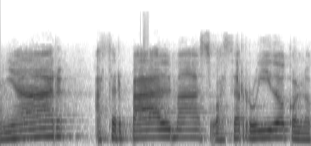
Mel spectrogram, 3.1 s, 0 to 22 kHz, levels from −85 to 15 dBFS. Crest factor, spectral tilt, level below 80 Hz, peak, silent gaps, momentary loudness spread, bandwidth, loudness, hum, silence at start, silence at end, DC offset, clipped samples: 16 dB; -5.5 dB/octave; -56 dBFS; 0 dBFS; none; 9 LU; 9.6 kHz; -15 LUFS; none; 0 s; 0 s; under 0.1%; under 0.1%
